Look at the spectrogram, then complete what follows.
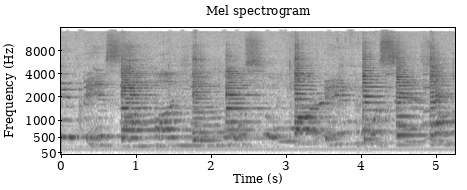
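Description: Futozao shamisen accompaniment for the puppet play: a run of sharply plucked notes, each ringing and dying away, several a second, with pitch moving between notes.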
